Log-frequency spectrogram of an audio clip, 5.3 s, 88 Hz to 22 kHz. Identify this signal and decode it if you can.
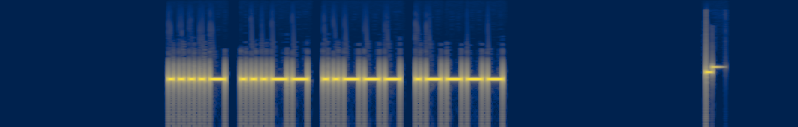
Morse code, heard as a keyed tone, about 34 wpm, 700 Hz. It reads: 4321
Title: Numbers - 4-Digit 35wpm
